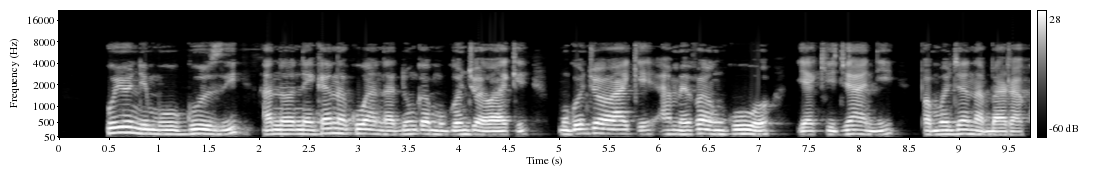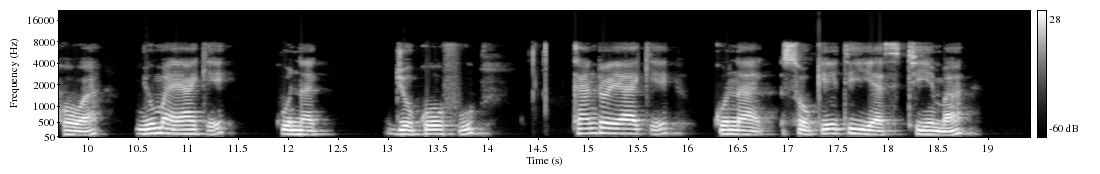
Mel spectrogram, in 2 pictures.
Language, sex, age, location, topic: Swahili, male, 18-24, Kisii, health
